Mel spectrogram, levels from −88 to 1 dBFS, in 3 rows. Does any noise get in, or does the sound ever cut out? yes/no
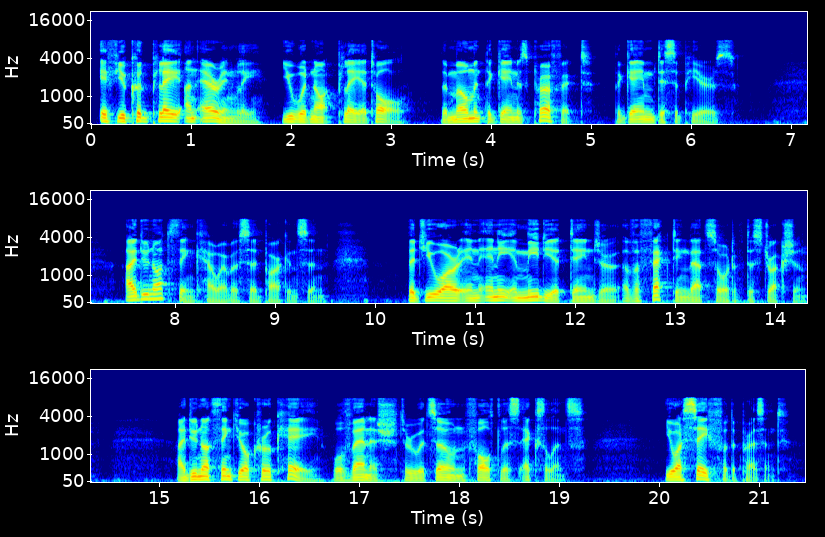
no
